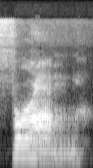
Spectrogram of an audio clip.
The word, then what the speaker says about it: from: and say from and the trick part here is your vowel sound again it is an a sound but we're gonna use the letter O to say from okay now we're gonna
